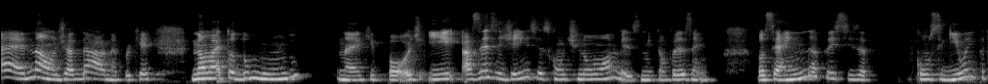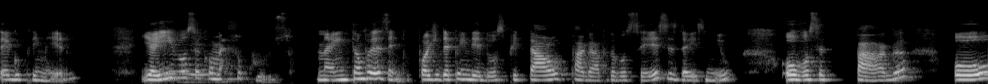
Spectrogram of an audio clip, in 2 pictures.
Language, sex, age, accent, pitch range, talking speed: Portuguese, female, 10-29, Brazilian, 205-250 Hz, 160 wpm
